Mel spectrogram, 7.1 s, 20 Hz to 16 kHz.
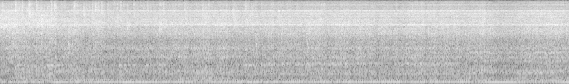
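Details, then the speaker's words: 1996 Honda Accord first start after head gasket job with ground exhaust valves and valve lash set: even, settled idle hum with slight speed rises and dips, no knocks or ticks; earlier tach/RPM fluctuation blamed on alternator; healthy idle. "Sounds good. Wow, he loves life. That sounds so good. So we should be all set."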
